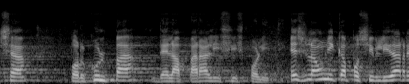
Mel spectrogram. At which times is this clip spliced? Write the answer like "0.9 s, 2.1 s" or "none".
2.8 s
